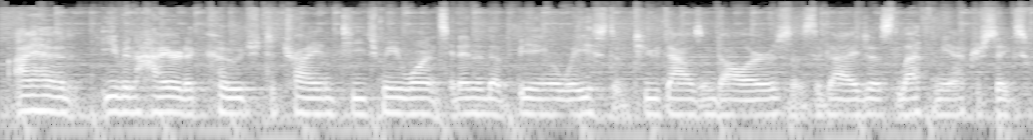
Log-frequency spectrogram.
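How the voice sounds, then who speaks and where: A man giving a steady, earnest testimonial about his experience. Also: mid-range voice, gravelly. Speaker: customer testimonial. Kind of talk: calm testimonial.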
